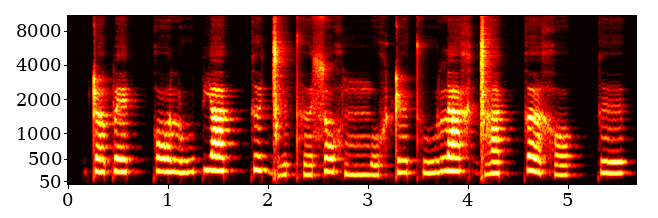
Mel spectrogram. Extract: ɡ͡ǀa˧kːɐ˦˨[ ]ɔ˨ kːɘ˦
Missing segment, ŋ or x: x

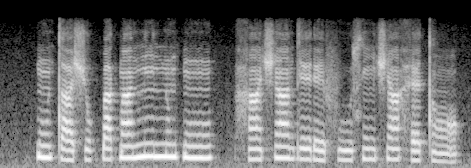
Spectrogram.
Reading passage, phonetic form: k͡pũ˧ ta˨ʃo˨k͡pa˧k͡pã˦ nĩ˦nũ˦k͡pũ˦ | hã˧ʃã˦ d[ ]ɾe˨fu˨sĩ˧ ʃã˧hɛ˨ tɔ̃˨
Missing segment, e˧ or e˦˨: e˧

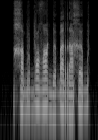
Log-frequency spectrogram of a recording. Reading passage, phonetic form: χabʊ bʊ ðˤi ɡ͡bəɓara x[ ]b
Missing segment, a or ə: ə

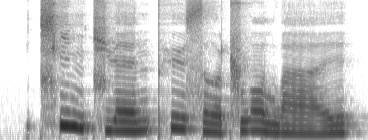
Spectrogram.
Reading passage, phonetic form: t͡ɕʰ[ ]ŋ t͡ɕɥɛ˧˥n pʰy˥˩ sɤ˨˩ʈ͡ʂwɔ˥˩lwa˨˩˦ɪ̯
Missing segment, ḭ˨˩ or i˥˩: i˥˩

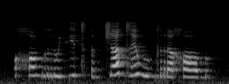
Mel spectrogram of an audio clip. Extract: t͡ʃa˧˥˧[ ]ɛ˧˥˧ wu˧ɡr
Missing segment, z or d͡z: d͡z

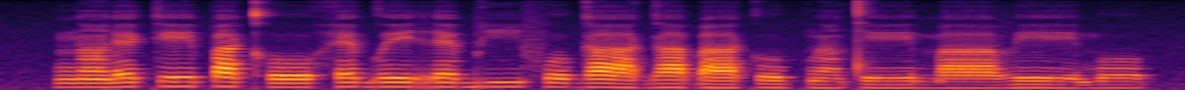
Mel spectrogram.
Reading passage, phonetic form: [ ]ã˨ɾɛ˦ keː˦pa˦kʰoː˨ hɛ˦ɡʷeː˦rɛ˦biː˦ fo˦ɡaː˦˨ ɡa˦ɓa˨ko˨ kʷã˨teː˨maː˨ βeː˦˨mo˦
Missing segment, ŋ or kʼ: ŋ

